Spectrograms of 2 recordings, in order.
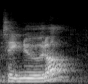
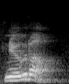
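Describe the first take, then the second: First: Said in the usual way. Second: "Noodle" sung high and loud; sing-song coaxing. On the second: Shown as a demonstration. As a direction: coo "Noodle" up high to the pet.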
